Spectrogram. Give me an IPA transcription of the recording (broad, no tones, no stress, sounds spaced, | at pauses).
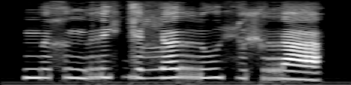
m ʏ x ə ŋ r ɪ ç ɡʲ ɐ ɮ ɐ r u ç o ʃ r a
